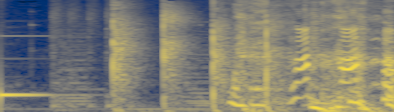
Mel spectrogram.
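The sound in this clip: One person claps a few sharp, bright times during a trivia game after a correct answer, and people talk right after.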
